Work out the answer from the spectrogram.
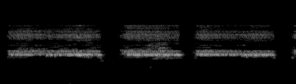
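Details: Three common starlings fighting inside a nest box after a strange starling enters the box of a pair; three long, harsh, buzzy screeches of almost a second each, separated by short gaps, with no other sounds.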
